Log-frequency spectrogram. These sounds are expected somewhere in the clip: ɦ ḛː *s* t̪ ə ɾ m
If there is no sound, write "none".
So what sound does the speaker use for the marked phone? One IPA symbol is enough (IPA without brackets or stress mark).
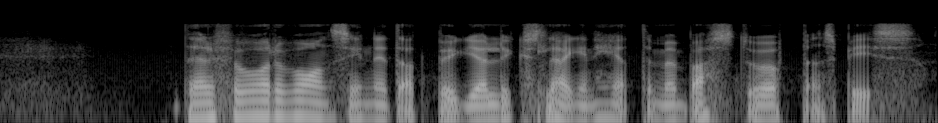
none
